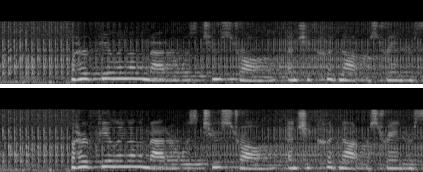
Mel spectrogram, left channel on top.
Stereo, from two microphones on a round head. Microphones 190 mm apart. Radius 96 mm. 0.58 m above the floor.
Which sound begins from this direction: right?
A woman speaking, at 0.7 s.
